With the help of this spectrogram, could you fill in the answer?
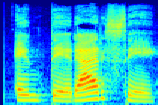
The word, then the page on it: enterarse: Spanish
